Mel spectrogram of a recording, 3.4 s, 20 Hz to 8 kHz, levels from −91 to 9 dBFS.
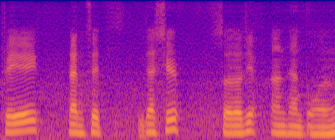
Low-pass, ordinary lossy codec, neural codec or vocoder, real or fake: none; none; codec, 16 kHz, 0.5 kbps, FunCodec, trained on Chinese and English, 25 frames a second; fake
